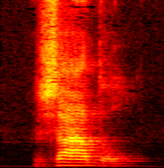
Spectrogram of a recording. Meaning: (noun) 1. saddle (seat on a horse or a bicycle) 2. saddle (ridge between two hills); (verb) inflection of zadelen: first-person singular present indicative
- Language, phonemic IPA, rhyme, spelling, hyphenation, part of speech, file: Dutch, /ˈzaː.dəl/, -aːdəl, zadel, za‧del, noun / verb, Nl-zadel.ogg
